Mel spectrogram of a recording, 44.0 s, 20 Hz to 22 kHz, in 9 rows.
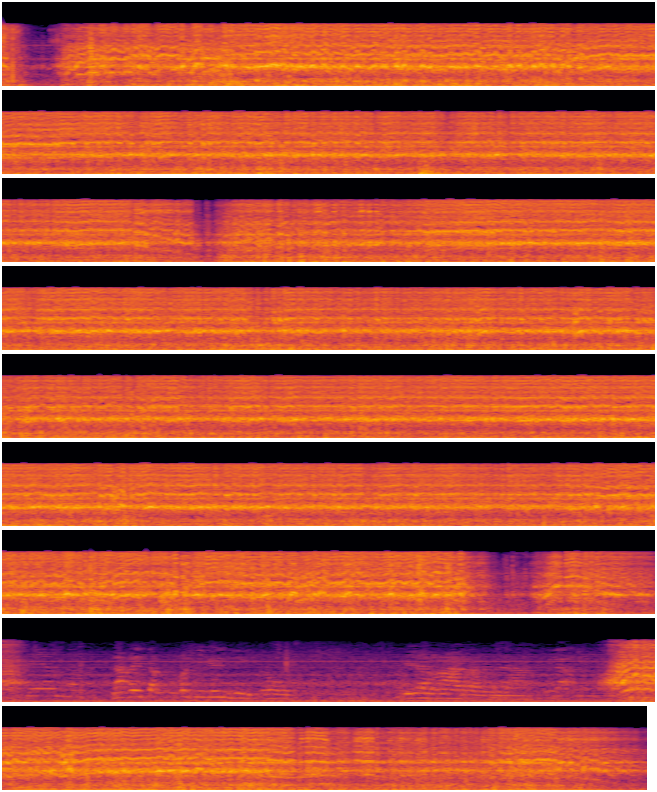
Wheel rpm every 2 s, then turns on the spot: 130, 200, 210, 230, 230, 180, 190, 230, 230, 240, 230, 230, 230, 240, 230, 220, 170, 20, 0, 50, 190, 160.
none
